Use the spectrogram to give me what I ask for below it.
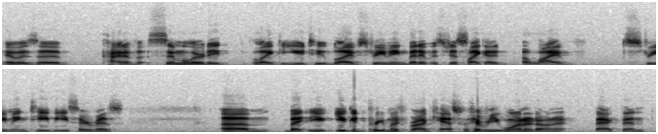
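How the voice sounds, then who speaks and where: This American operator streams live from a CB radio station, explaining tech things in a relaxed, step-by-step manner. His low voice is pushed, bright, and clean at a normal speed, though the feed sounds far away.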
